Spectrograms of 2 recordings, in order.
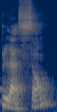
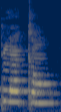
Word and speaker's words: plaçons: Exemple, nous plaçons, nous traçons. Vous voyez, si j'enlève la cédille à la lettre C, je vais prononcer le verbe comme suit. Nous plaquons, nous traquons.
